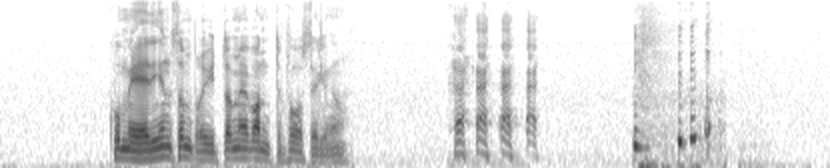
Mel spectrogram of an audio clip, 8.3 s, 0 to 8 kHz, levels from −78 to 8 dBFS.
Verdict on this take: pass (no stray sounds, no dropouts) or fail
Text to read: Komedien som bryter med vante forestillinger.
fail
